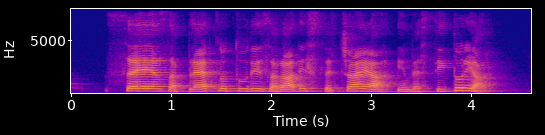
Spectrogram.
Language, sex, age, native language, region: Slovenian, female, 50-59, Slovenian, Drava region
